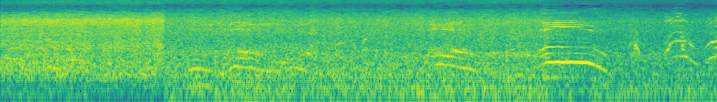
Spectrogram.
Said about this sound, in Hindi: छोटा वाटरफॉल।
